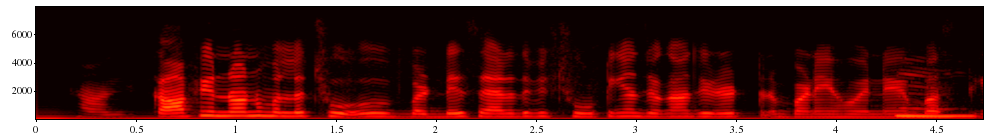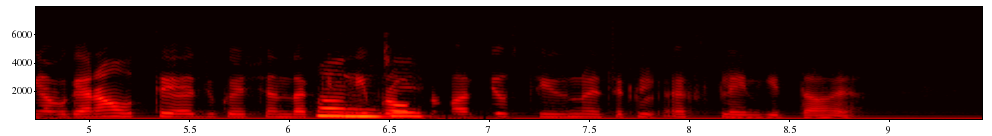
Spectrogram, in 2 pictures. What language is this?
Punjabi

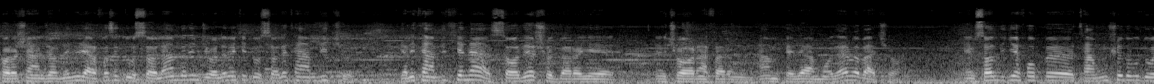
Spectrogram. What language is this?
Persian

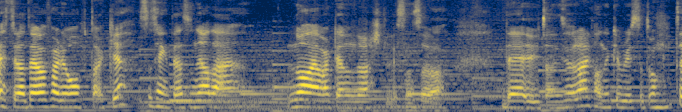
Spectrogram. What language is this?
Norwegian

